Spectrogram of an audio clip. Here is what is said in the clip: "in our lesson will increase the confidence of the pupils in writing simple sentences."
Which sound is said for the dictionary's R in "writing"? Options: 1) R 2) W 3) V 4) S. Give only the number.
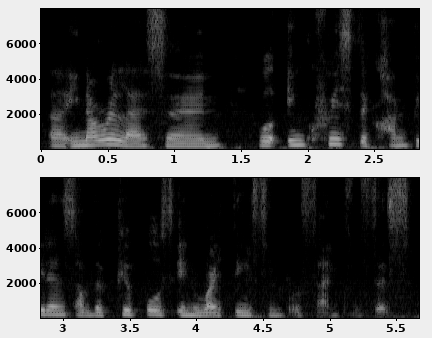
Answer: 2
